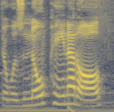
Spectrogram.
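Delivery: usual speaking voice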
